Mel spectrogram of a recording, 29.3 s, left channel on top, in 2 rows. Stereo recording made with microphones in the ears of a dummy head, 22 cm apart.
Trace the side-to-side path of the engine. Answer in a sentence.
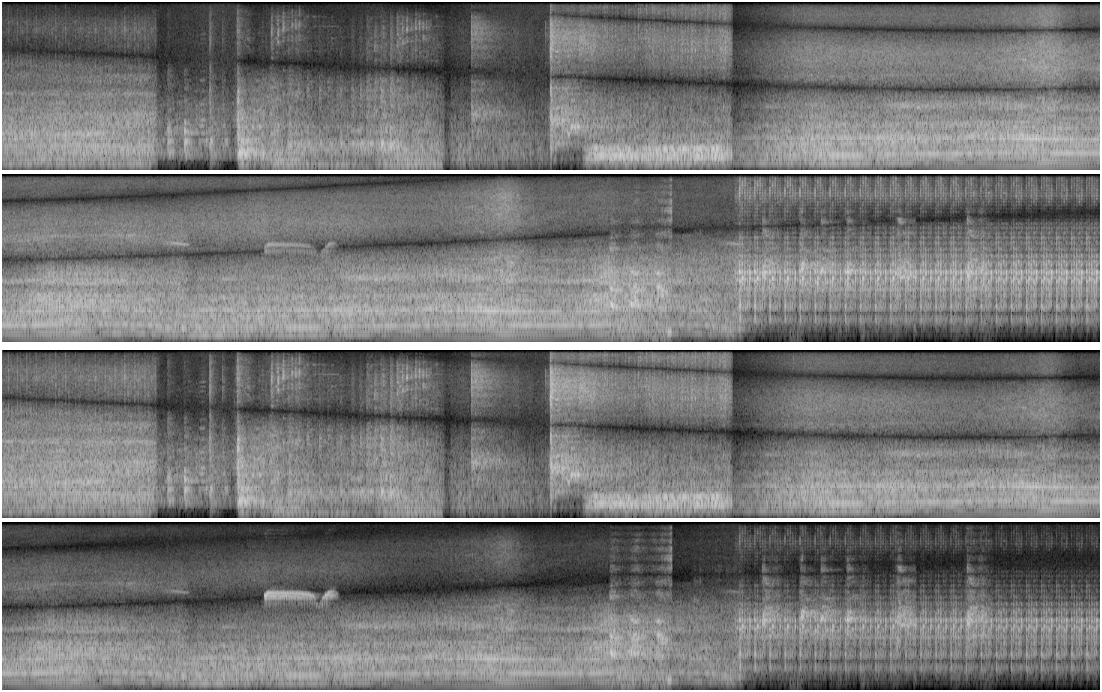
You can hear the engine go from the right side to the left.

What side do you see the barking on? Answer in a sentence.
You can hear the barking in the centre.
